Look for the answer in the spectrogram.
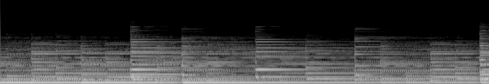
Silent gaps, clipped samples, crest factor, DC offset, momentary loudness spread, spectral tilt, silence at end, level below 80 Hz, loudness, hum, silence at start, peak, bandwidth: none; under 0.1%; 14 dB; under 0.1%; 6 LU; -9 dB/octave; 0 s; -30 dBFS; -21 LUFS; none; 0 s; -6 dBFS; 5.6 kHz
